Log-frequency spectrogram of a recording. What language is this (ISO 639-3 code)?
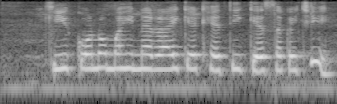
mai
